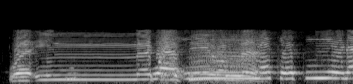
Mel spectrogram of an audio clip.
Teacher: النون المشددة هتاخد غنة حركتين وبعدين انطق الكاف بعدها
